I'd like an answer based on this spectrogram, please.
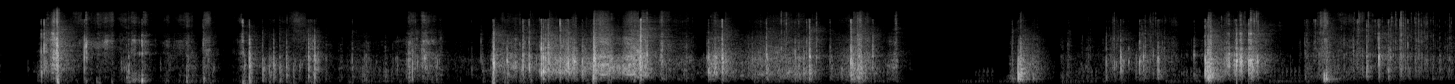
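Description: A cardboard model-train box being handled and opened, and a passenger car in a clear plastic bag slid out of it: rustling, scraping cardboard and crinkling plastic, with sharp clicks and a short pause a little after nine seconds.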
